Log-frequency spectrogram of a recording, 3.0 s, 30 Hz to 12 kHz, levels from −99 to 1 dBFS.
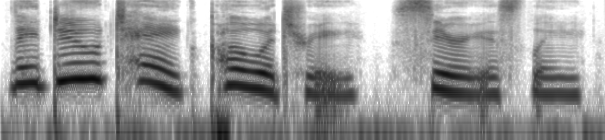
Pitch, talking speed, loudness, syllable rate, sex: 275 Hz, 100 wpm, -15 LUFS, 2.9 syllables/s, female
